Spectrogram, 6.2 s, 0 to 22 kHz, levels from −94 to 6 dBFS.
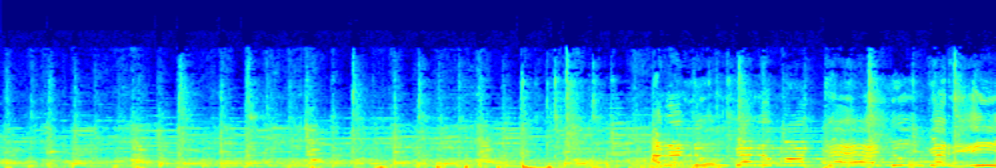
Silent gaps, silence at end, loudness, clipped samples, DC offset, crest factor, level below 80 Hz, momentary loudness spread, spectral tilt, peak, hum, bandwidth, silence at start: none; 0 s; -25 LUFS; under 0.1%; under 0.1%; 20 dB; -52 dBFS; 9 LU; -3.5 dB/octave; -6 dBFS; none; 16.5 kHz; 0 s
